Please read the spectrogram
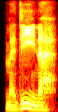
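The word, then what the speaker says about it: مدينة: end medina bait okay we don't pronounce the marbuuta we pronounce it like ah when we pause on the last letter look i say medina medina medina where the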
